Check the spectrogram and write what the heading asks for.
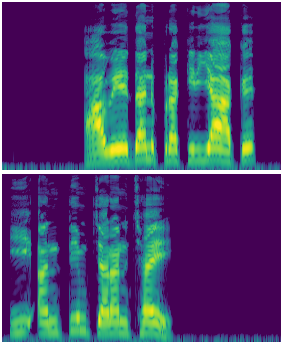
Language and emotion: Maithili, neutral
